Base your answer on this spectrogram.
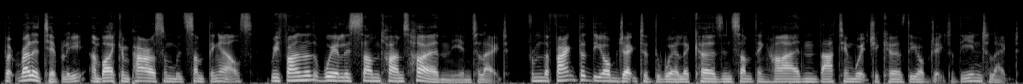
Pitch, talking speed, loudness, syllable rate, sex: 140 Hz, 245 wpm, -20 LUFS, 6.9 syllables/s, male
